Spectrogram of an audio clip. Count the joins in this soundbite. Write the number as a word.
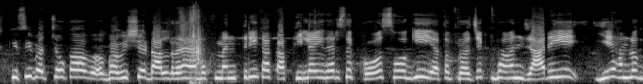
one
